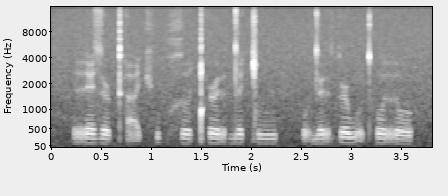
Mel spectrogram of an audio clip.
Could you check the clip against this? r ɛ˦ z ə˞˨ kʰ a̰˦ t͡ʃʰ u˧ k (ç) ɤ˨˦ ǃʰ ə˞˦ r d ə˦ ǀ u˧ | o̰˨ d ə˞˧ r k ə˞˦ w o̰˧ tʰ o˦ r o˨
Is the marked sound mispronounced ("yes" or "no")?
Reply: yes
